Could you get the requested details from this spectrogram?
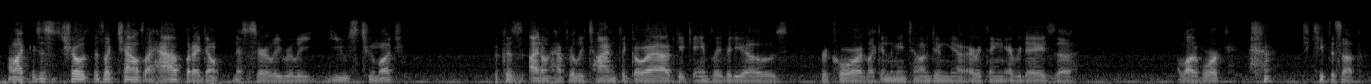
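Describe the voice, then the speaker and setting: A man's voice: deep voice, little pitch movement, brisk, pushed and bright, a little hiss or hum. A young man hosting a gaming livestream in casual chat, rambling with many fillers. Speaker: stream host.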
